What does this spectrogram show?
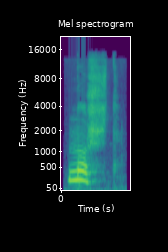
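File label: "murt", Scottish Gaelic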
